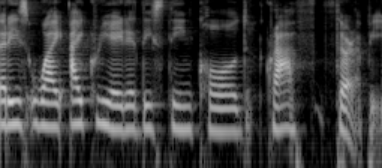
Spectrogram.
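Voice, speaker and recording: A woman's fairly low voice at a fairly slow pace, with a Spanish accent. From Venezuela. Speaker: online crafting teacher. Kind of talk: recorded online class. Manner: animated.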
